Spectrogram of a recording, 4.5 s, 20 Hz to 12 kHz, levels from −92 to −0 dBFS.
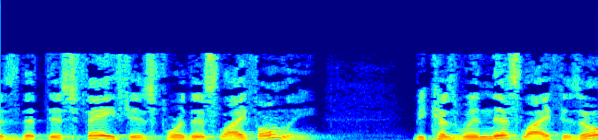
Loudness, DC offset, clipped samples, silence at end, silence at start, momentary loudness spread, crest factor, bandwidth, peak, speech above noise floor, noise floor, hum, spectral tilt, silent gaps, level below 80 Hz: -26 LUFS; under 0.1%; under 0.1%; 0 s; 0 s; 9 LU; 16 dB; 7.8 kHz; -12 dBFS; 41 dB; -67 dBFS; none; -5.5 dB/octave; none; -62 dBFS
